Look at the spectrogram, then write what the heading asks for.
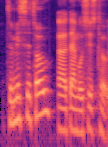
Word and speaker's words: Demosisto: Is it Domicito? Demosisto, yeah, you pronounce well, yeah.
